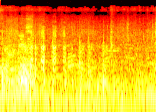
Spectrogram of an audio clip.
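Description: Outdoor street-market background: faint voices early on over a low steady rumble, with a few small faint ticks.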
